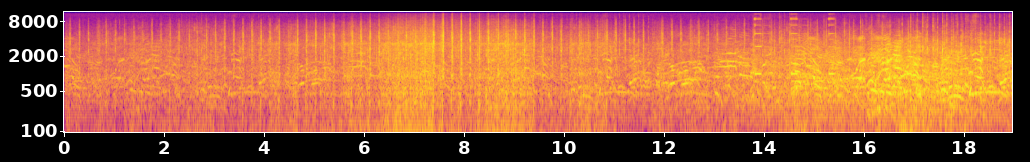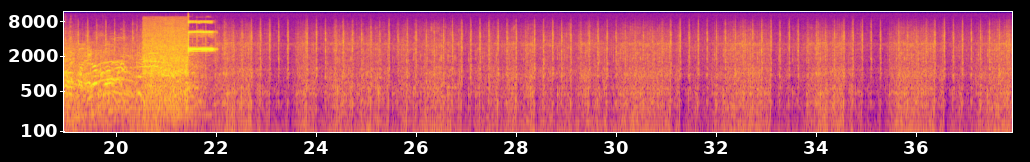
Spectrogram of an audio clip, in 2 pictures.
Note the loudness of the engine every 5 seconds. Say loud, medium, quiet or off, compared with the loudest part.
medium, loud, medium, quiet, quiet, quiet, quiet, quiet.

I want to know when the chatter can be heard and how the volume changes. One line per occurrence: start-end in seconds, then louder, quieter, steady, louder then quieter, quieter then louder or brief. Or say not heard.
0.0-21.9 louder.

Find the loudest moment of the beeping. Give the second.
22 s.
